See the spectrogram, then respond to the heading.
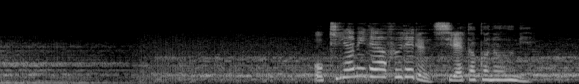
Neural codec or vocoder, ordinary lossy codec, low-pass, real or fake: vocoder, 22.05 kHz, 80 mel bands, WaveNeXt; none; 7.2 kHz; fake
